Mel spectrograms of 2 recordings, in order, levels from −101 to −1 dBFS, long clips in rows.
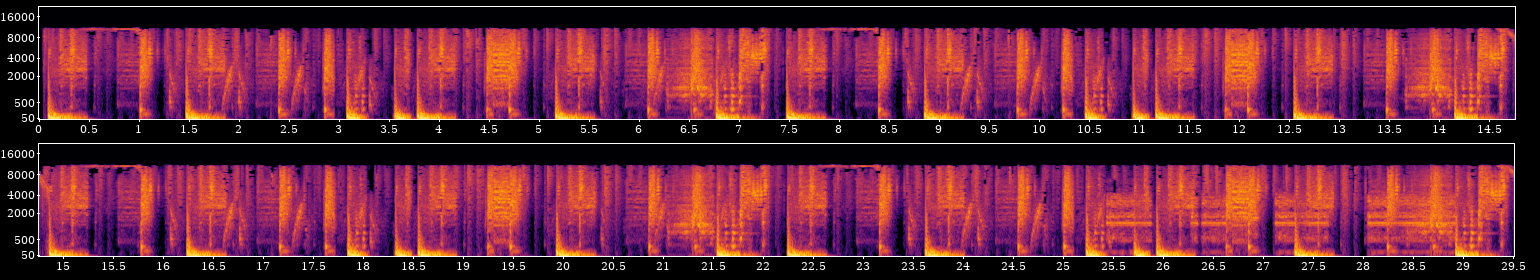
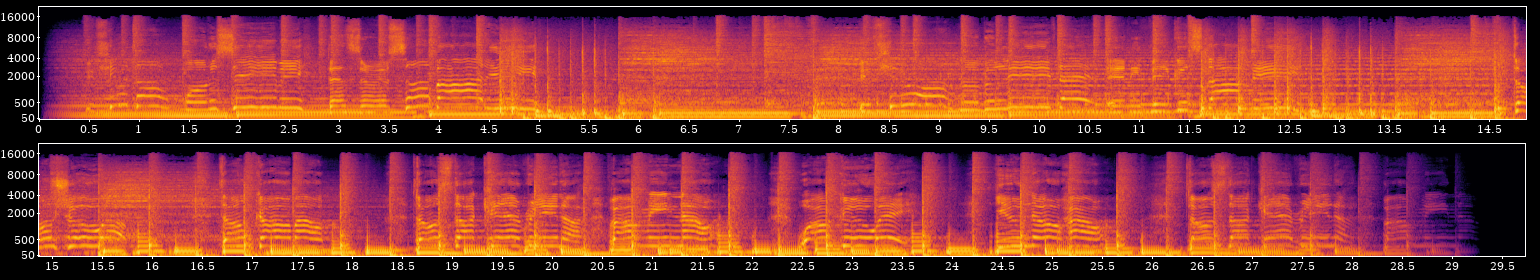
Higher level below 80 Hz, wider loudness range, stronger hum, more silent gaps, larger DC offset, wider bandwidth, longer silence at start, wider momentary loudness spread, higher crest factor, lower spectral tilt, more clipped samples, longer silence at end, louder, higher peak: first, -22 dBFS vs -28 dBFS; about the same, 2 LU vs 2 LU; neither; neither; neither; second, 11.5 kHz vs 17 kHz; second, 0.05 s vs 0.2 s; first, 11 LU vs 5 LU; about the same, 16 dB vs 16 dB; second, -2 dB/octave vs -4.5 dB/octave; neither; second, 0 s vs 1.15 s; about the same, -19 LUFS vs -17 LUFS; about the same, -2 dBFS vs 0 dBFS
